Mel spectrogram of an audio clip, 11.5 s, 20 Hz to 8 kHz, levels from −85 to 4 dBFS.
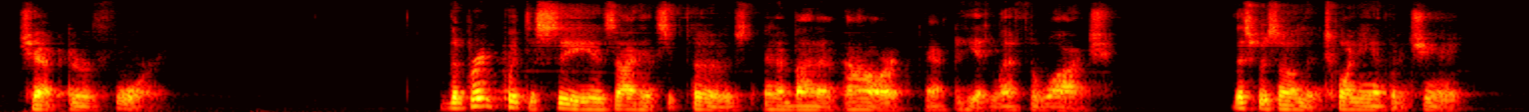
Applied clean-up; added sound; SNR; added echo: neural mask model DeepFilterNet 3.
